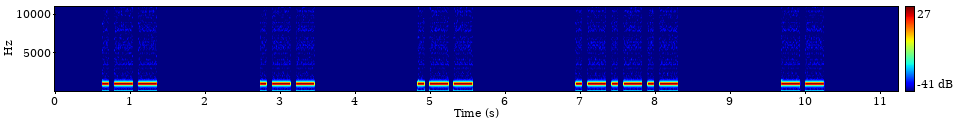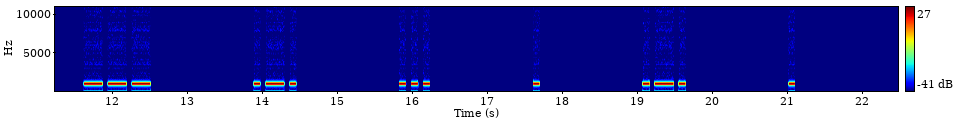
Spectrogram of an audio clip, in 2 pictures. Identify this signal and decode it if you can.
Morse code, heard as a keyed tone, about 15 wpm, spaced as for 5 wpm, 1000 Hz. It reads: WWW.MORSERE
